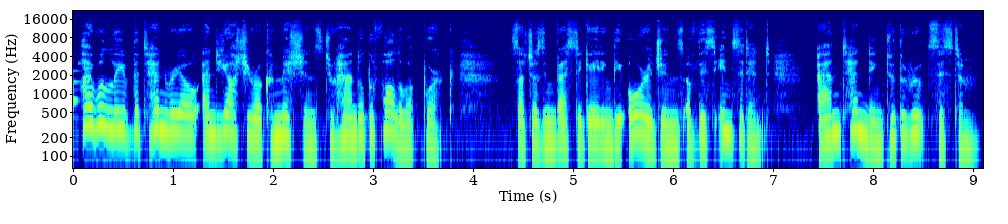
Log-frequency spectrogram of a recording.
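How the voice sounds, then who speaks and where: An actress voicing a solemn, regal female god-ruler in a game, speaking in a measured, formal, grave way. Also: mid-range voice, darkish tone, natural voice. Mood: resolute. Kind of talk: game voice acting.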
